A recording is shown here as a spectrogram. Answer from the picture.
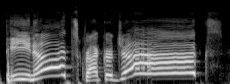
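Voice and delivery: high, loud, stretched-out hawking; full-throated vendor cry. Acted. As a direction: belt the sales call across the upper deck. Froggy hawks at full tilt.

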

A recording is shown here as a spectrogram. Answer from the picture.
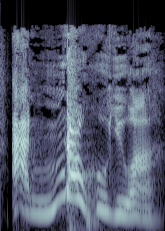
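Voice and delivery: a furious relative shouting the pastor down; angry shout. Retold or imitated. Angry brother-in-law confronts pastor.

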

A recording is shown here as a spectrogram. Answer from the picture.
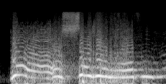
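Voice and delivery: put-on loud, very high child's wail; hammed-up squealing kid protest; Chloe. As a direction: imitate a little girl bawling her answer. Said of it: "and she's crying".

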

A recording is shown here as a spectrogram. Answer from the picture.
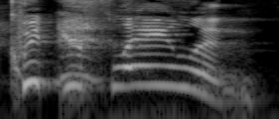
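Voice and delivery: high, loud, drawn-out mock scolding; hammed-up film quote. Mocking Winslow's fall off the rope, hammed-up. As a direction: play it big and slow.

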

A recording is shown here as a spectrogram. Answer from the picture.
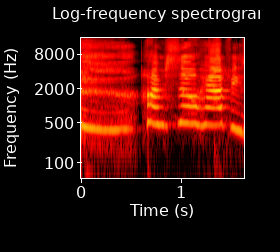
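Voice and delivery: high, chirpy small creature; little rabbit voice. Acted. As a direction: play a sweet murder bunny. Biscuit voiced happy.

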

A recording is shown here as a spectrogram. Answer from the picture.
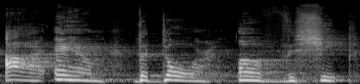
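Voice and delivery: very slow, low and measured; drawn-out, deep reading of holy words; solemn scripture reading. Real, not acted. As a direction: read the verse weightily, word by word. Reading a scripture verse aloud.

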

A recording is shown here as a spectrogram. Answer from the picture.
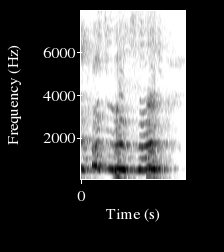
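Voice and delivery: high loud laughter through words; real laughter while talking; laughing. Real, not acted. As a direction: laugh out the line. Laughing with friend.

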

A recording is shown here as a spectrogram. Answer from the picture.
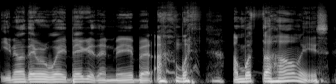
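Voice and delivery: ordinary delivery

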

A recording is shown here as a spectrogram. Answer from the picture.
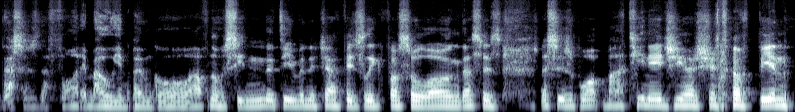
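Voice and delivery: reliving the thrill of the goal; hyped-up fan yelling at the telly; excited fan rant. Retold or imitated. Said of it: "saying all these things like".

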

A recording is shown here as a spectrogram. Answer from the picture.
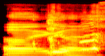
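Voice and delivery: breathless from laughing; after laughing hard. Real, not acted. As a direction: still laughing, high. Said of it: "I'm crying laughing".

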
